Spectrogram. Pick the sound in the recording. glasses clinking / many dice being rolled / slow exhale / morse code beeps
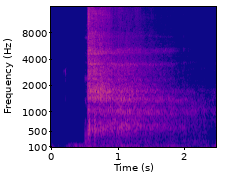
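slow exhale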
